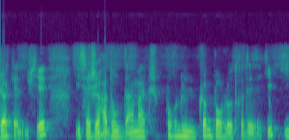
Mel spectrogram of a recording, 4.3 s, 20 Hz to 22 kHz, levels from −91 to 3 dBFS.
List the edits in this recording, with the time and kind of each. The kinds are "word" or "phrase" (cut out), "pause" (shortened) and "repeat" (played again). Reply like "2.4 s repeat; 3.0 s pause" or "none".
none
